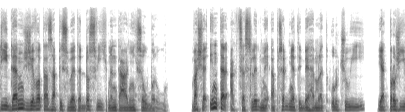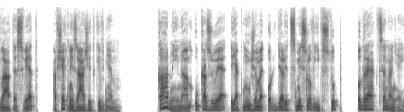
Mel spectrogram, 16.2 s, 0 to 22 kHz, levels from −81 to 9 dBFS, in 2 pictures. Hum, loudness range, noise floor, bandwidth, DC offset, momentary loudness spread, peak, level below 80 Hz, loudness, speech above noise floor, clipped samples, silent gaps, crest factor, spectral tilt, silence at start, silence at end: none; 2 LU; under -90 dBFS; 17 kHz; under 0.1%; 9 LU; 0 dBFS; -36 dBFS; -19 LUFS; over 71 dB; under 0.1%; 3.40-3.82 s, 7.30-7.54 s, 8.90-9.14 s, 10.55-11.23 s, 14.98-15.24 s; 18 dB; -4 dB/octave; 0 s; 0 s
